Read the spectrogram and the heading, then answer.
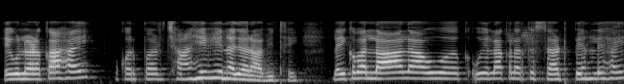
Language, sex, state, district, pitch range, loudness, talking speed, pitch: Hindi, female, Bihar, Jahanabad, 245-275 Hz, -17 LUFS, 170 wpm, 260 Hz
